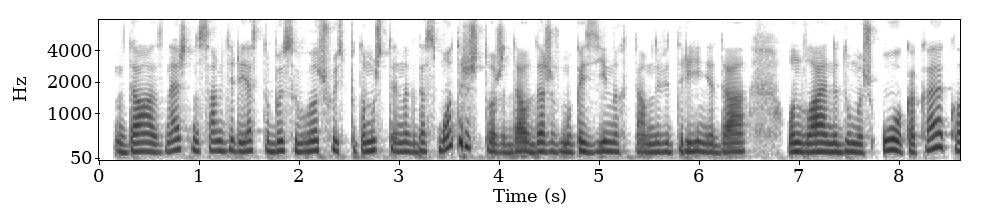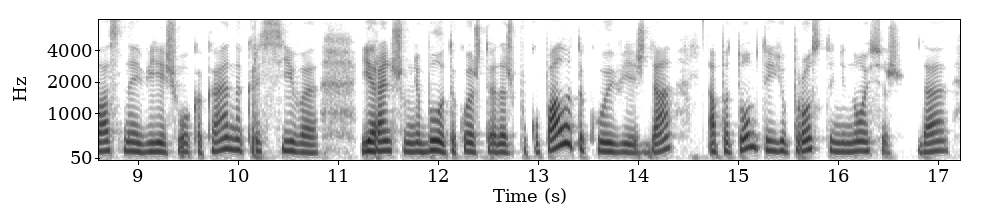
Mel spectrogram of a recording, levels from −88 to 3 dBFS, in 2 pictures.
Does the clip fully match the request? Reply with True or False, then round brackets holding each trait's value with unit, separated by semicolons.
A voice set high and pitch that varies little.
True (195 Hz; 2.3 semitones)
